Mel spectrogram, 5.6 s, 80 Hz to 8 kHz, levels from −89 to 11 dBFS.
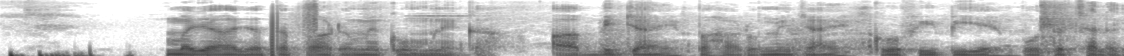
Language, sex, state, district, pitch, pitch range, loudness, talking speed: Hindi, male, Punjab, Pathankot, 90 Hz, 85-100 Hz, -24 LUFS, 205 wpm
